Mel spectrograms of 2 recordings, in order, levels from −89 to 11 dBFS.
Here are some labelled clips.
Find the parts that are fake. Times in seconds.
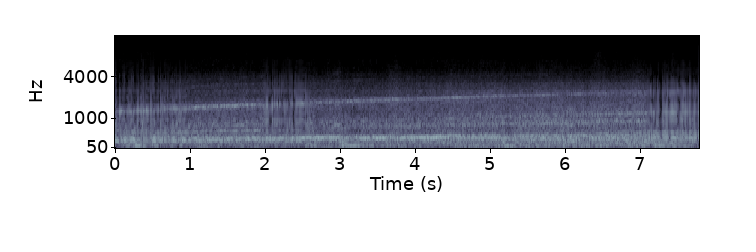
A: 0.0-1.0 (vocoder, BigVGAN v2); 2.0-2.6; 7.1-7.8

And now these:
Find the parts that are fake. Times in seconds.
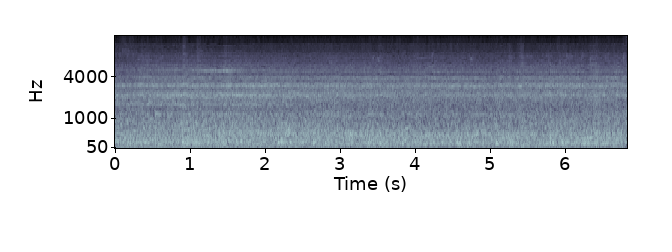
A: none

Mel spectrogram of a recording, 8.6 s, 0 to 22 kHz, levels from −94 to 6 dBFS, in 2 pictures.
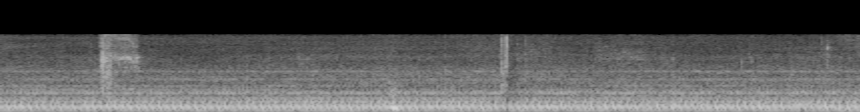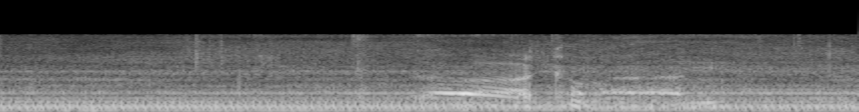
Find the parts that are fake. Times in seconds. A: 6.9-7.7 (vocoder, Vocos)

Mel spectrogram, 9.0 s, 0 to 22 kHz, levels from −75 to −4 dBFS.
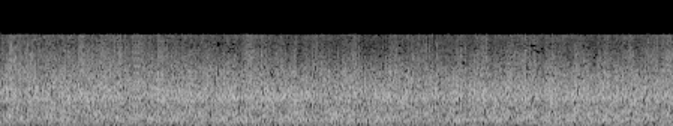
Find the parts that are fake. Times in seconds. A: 0.0-0.6 (vocoder, HiFi-GAN)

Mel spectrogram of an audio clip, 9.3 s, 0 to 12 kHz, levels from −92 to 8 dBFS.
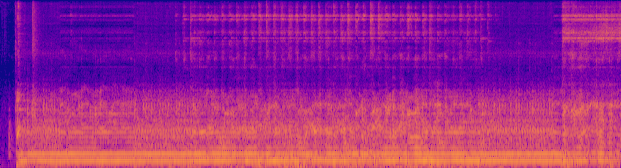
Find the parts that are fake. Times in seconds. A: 0.9-2.0 (codec, SNAC); 2.9-7.2; 8.3-9.3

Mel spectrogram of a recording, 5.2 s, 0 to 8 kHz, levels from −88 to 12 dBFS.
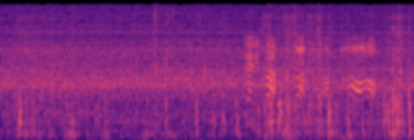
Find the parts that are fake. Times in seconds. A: none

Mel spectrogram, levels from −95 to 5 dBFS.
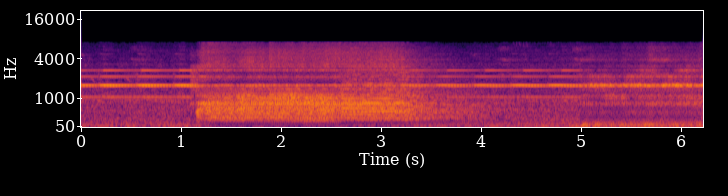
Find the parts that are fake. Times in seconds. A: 1.1-2.6 (codec, ZipCodec); 5.0-6.2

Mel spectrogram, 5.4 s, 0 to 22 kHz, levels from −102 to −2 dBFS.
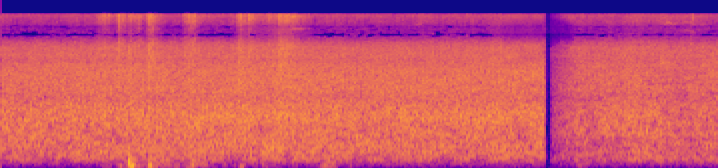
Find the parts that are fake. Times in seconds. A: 3.7-4.3 (codec, DAC)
